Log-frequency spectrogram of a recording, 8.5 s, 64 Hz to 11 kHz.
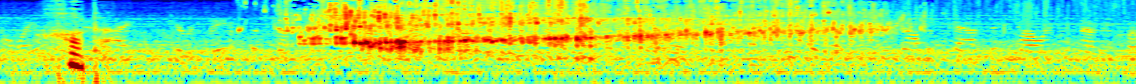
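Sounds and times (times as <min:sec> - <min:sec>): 
speech: 0:00.5 - 0:00.8
1982 Lafite wine pouring into a glass: 0:01.8 - 0:07.2.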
